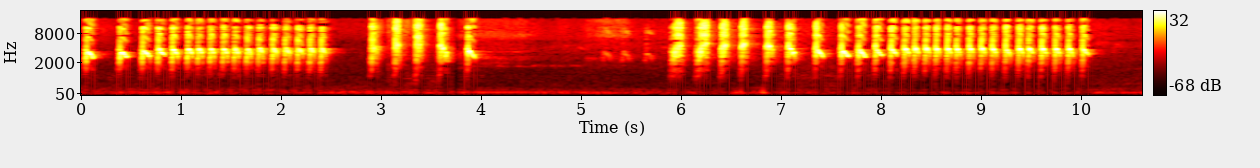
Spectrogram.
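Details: Grey-cheeked bulbul singing hard in a long chattering run. Sharp notes repeat about four times a second and merge into a steady, buzzy trill. After a brief pause a second long rattling series follows.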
